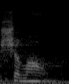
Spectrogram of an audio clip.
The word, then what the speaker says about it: shalom: There's a, a Hebrew word that is pronounced shalom.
